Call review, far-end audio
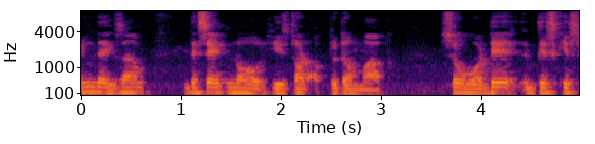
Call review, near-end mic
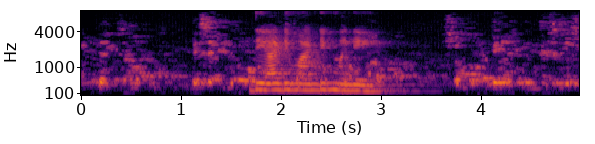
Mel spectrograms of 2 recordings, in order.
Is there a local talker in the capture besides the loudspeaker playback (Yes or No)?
Yes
